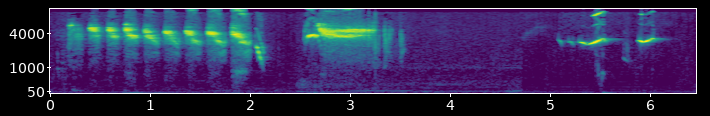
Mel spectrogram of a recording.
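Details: Common iora call used as a lure to attract wild birds: a rapid run of about ten bright chirped notes over two seconds, then a harsh buzzy note, then two short high whistled notes after a pause.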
